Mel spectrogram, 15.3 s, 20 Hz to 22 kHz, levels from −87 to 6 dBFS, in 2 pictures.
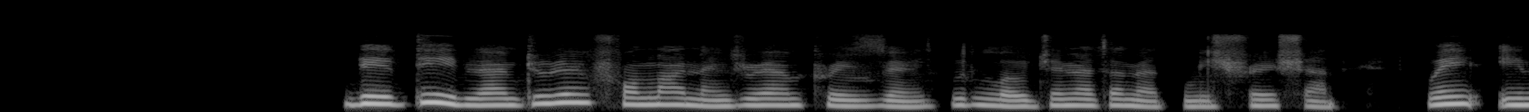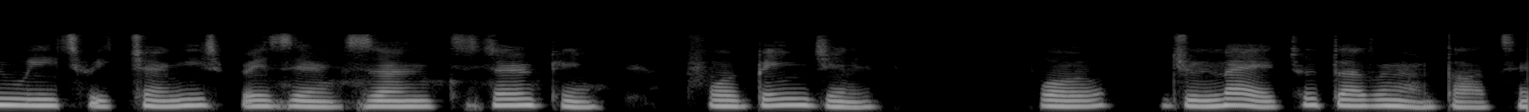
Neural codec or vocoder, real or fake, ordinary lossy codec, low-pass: codec, 16 kHz, 1 kbps, FunCodec, trained on LibriTTS, 50 frames a second; fake; MP3, 48 kbps; 7.2 kHz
